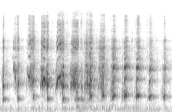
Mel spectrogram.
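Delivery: high-pitched real laughing fit; helpless laughter. Real, not acted. Streamer laughing at her blunder with Sal, helpless. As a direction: dissolve into high, embarrassed laughter.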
